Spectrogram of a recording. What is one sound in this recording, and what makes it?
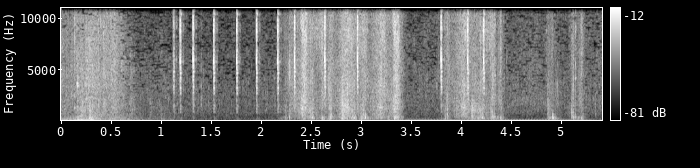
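Short menu clicks tick in quick succession.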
